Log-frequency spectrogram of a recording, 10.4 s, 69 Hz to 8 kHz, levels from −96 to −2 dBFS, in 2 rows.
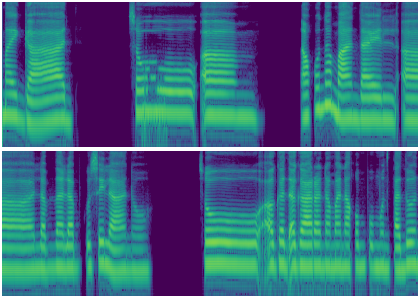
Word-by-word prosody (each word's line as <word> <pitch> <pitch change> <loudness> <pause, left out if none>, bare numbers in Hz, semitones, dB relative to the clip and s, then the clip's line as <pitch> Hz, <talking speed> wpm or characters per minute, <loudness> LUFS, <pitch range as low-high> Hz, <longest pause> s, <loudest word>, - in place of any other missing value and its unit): my 200 -1 0
God. 165 +2 +2 0.7
So, 215 - -1 0.7
uhm, 200 -2 +1 0.5
ako 190 +3 -1
naman 185 -10 +3
dahil, 175 -1 0
ah, 170 -1 +1
love 175 -1 -3
na 180 0 0
love 180 0 -1
ko 185 - -5
sila, 180 -4 +1
'no. 165 0 -10 0.6
So 200 - +1 0.7
agad-agaran 190 -1 +3
naman 185 0 -1
akong 185 +1 -4
pumunta 180 -1 -3
do'n 195 +1 -1
180 Hz, 115 wpm, -26 LUFS, 170-195 Hz, 0.7 s, naman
